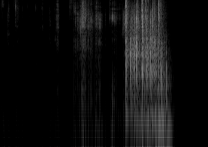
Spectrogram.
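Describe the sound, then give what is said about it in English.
Dice rattle and clatter as players roll again in a dice game: a few light clicks, a brief shake, then a louder burst of tumbling as they roll across a hard surface before stopping abruptly. “Right, now let's all roll again.”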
